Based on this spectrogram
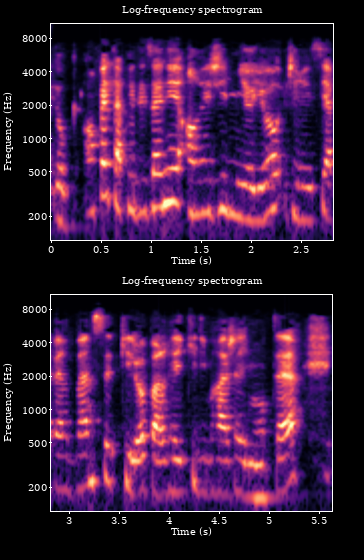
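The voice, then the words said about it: Slight Belgian French accent. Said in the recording (French): “je suis d'origine belge. Je pense qu'il y a encore un petit accent qui doit rester”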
